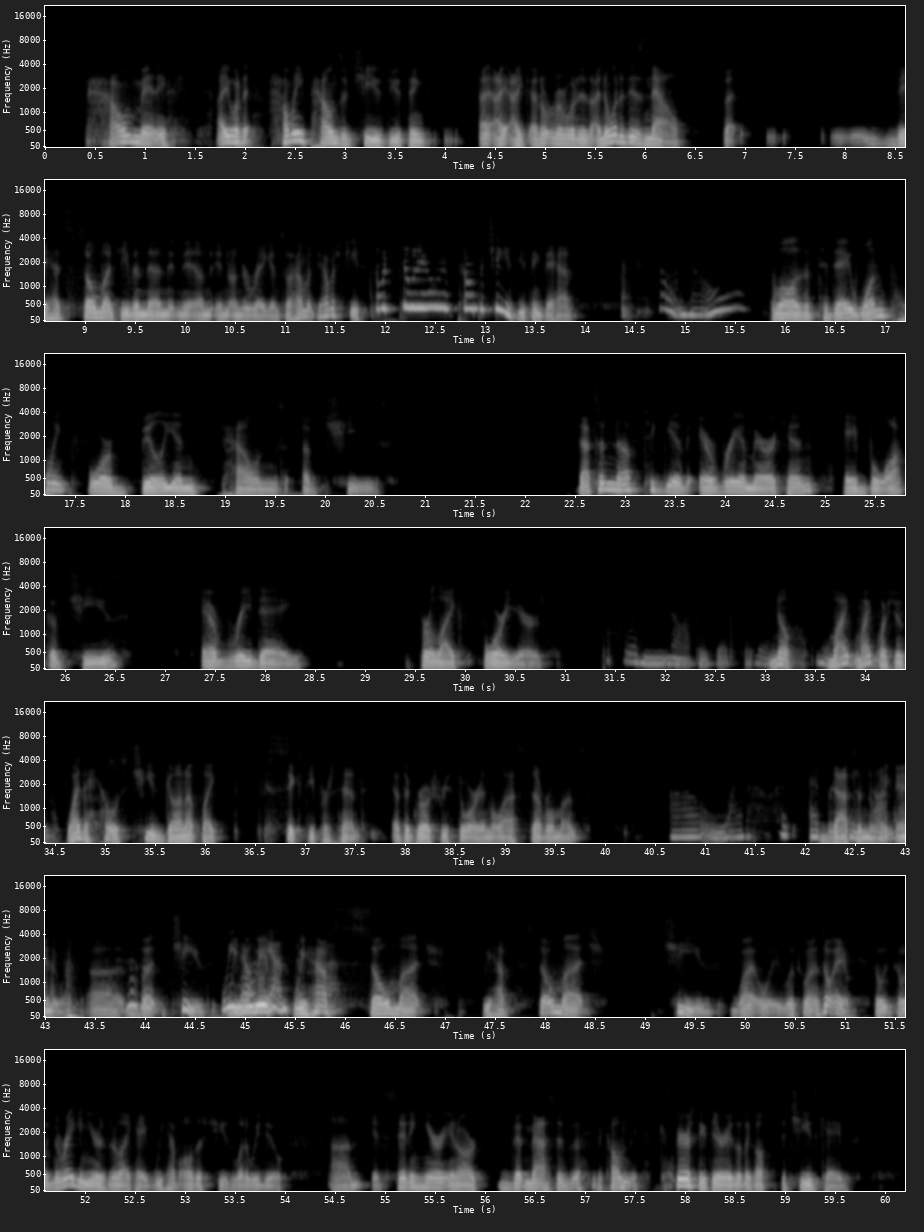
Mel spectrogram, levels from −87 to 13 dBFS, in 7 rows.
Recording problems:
muffled; very; fading above 1 kHz

